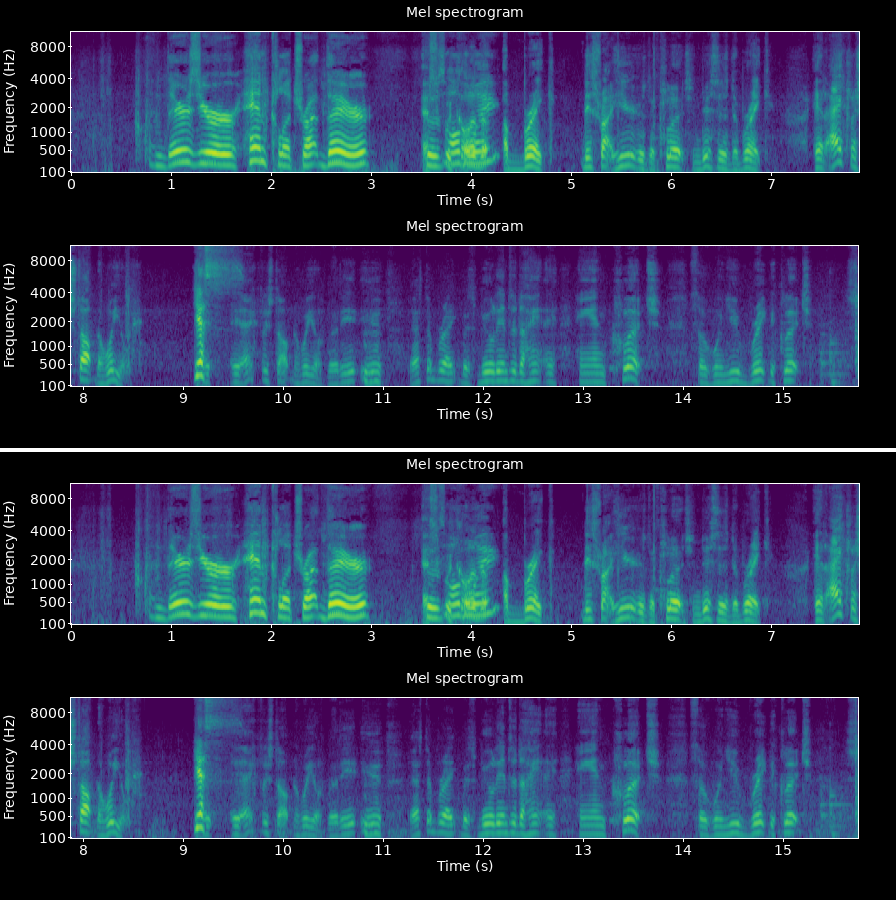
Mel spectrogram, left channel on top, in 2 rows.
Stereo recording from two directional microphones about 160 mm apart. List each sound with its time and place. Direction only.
0.6 s a sound: 10° right (ahead or behind)
0.9 s speech: 20° left (ahead or behind)
4.0 s speech: 15° left (ahead or behind)
4.3 s speech: 60° left (ahead or behind); by 7.0 s 40° left (ahead or behind)
7.4 s speech: 10° left (ahead or behind)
